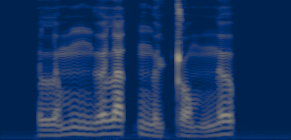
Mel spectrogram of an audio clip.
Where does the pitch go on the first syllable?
rising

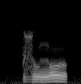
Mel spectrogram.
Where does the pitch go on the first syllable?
low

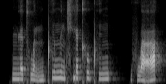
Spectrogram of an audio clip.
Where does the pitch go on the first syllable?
rising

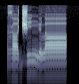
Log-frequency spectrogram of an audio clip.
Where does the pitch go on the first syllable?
low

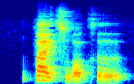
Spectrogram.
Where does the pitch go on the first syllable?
falling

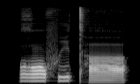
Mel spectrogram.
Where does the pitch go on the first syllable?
high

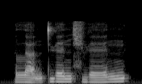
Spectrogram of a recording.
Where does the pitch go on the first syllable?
low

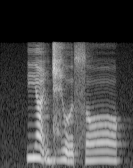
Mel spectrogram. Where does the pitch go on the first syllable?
falling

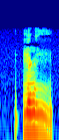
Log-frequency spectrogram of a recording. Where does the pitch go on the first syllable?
high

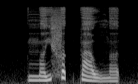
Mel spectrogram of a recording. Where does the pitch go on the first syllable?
rising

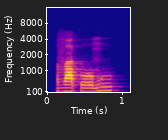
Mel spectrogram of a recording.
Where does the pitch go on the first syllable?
low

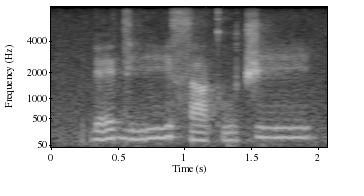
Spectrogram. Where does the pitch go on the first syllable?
rising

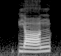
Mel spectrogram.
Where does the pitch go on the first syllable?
rising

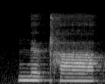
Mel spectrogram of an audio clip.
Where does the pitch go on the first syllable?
falling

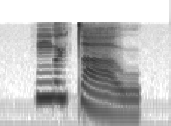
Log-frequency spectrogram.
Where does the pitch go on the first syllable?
high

